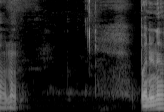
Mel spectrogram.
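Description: A lecturer's speech breaks off for about a second and a half, with a single sharp click about a second in, then the speech resumes.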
